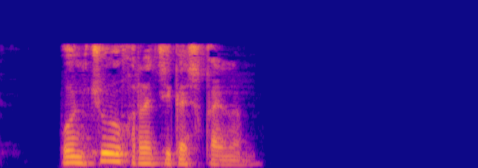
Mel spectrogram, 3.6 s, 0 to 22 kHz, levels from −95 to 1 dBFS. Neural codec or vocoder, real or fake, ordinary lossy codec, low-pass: none; real; AAC, 48 kbps; 7.2 kHz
